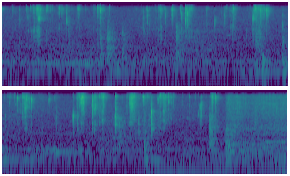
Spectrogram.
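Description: Faint wet squishing of mashed potato pressed and shaped by hand around a peeled boiled egg, with many small scattered squelches and clicks.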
